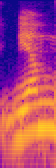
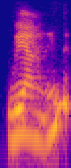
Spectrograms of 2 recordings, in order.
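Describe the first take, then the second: First: The syllable ends with a closed-lip m sound. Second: The syllable ends with a nasal, not m. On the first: "Now vyam to remove the makara" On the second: "it will become vyang"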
